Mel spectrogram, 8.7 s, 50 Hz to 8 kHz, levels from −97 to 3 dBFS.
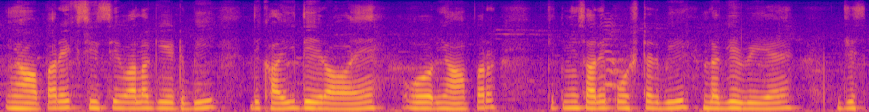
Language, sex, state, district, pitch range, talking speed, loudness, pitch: Hindi, male, Uttar Pradesh, Shamli, 155-165 Hz, 150 wpm, -19 LUFS, 160 Hz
